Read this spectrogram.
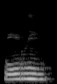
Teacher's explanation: ra is heavy for dhamma circle your lips. The sound is very short.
